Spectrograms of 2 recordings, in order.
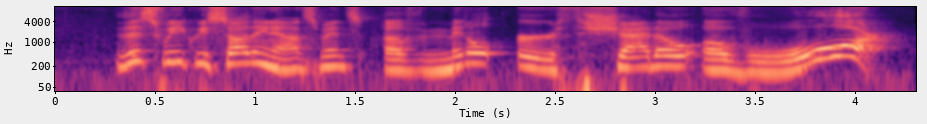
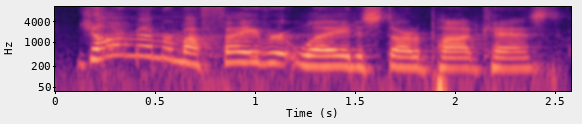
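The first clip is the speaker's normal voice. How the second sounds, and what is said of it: Put-on sweet Southern accent. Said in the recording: “They're terrible accents. ... It's just a sweet southern accent.”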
